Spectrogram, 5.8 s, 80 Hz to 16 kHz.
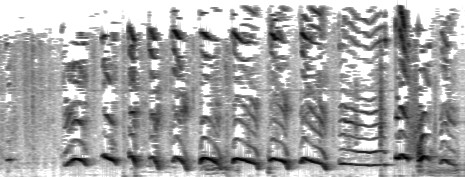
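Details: Toy poodles and Pomapoos playing in an indoor living room play area, 9 November 2007: a run of about ten high, shrill whining cries, each sliding sharply downward, repeated roughly every half second with brief gaps.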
